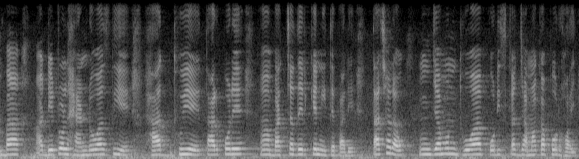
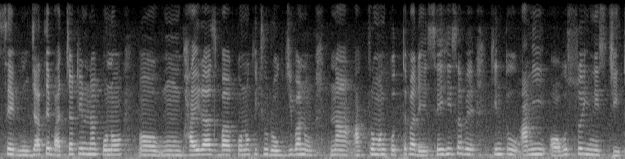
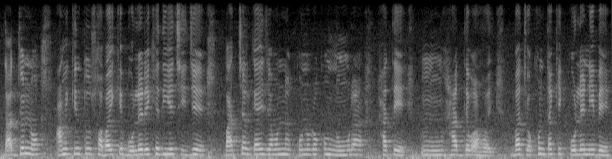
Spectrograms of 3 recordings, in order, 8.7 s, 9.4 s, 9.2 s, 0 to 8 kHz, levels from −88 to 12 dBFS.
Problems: constant background noise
